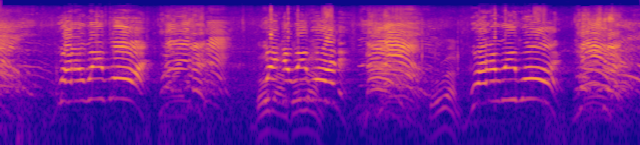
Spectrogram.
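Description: A loud, high-pitched voice chanting in short, sustained phrases, about one a second.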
